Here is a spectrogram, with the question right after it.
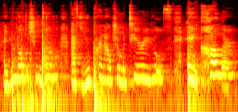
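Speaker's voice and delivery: usual speaking voice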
